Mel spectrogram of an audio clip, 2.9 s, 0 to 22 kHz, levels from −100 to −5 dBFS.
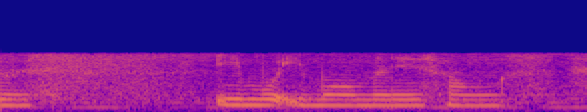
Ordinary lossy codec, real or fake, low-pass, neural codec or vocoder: none; real; 3.6 kHz; none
